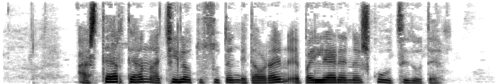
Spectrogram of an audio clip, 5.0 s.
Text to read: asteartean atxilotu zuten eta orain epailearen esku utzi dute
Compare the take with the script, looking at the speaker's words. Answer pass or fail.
pass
